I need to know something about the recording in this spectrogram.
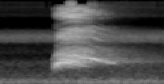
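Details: Fox making one loud, raspy shriek that starts abruptly and trails off with a falling tone, against a quiet hissing background.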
